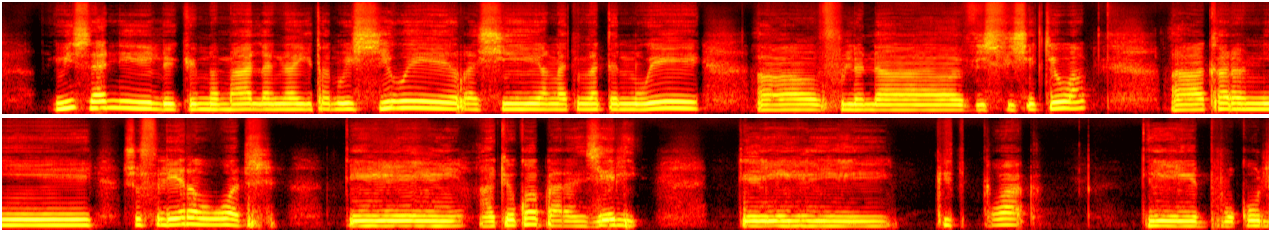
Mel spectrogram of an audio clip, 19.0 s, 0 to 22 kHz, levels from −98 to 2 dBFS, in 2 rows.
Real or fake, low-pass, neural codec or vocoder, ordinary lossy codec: fake; none; codec, 44.1 kHz, 3.4 kbps, Pupu-Codec; none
